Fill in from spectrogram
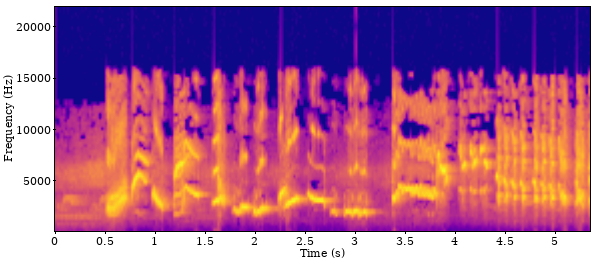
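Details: Orange-headed thrush in morning lure song to make other thrushes answer: a continuous flow of loud, varied whistles, some rising and some falling, ending in a fast run of bright repeated notes.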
